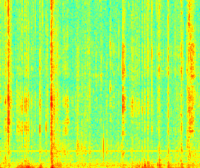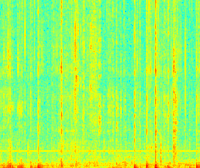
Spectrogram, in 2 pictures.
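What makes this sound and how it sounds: A solid, palm-sized translucent green glycerin soap bar held in the hand has a blade pressed into it, shaving and cutting it. Quick, crackly scraping is heard, with many short crisp snaps over a low rumble and a faint steady tone throughout.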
